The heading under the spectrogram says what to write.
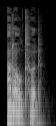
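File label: "adulthood", British English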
